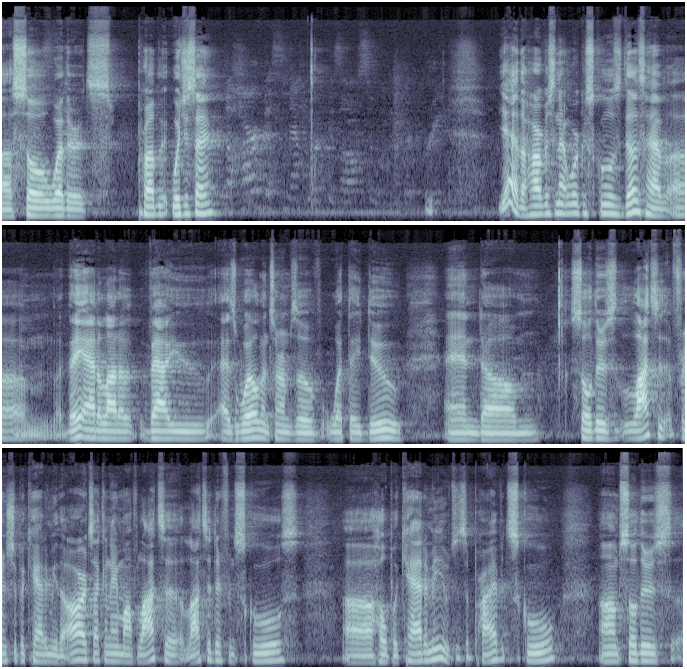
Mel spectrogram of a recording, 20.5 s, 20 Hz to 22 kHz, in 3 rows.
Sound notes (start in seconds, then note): 2.5 voiceover; 3.9 speaking off-mic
